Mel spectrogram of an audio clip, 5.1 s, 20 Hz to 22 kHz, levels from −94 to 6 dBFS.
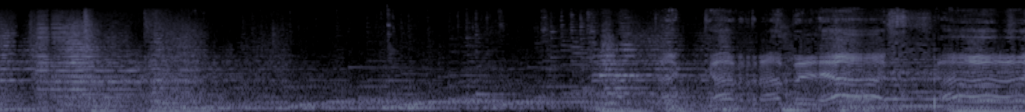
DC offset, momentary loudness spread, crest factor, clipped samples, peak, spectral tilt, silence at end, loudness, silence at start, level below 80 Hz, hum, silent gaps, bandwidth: under 0.1%; 12 LU; 18 dB; under 0.1%; -30 dBFS; -3.5 dB/octave; 0 s; -47 LUFS; 0 s; -60 dBFS; none; none; 16.5 kHz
